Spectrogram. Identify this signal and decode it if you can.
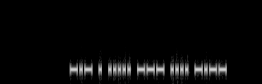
Morse code, heard as a keyed tone, about 53 wpm, 700 Hz. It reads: KE5OHY
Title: USA Call Signs - 6 Characters - 8x Character Spacing - 50wpm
